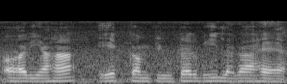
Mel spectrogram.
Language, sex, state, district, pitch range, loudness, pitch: Hindi, male, Madhya Pradesh, Katni, 145-155 Hz, -18 LUFS, 145 Hz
